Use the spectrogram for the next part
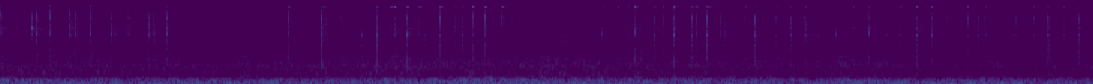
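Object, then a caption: Small glass perfume bottle with cap. Long glittery acrylic nails rapidly tap and scratch a small, slim, clear glass perfume bottle with a black cap, partly filled with liquid and held in the hand. Dozens of quick, bright clicks and scrapes patter irregularly over a steady low hum, all at a quiet level.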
